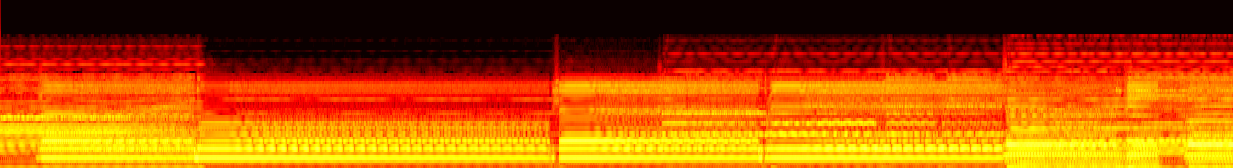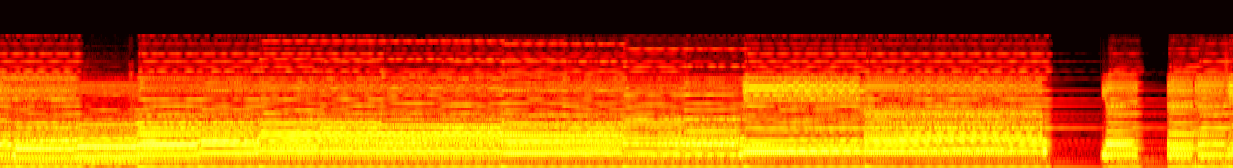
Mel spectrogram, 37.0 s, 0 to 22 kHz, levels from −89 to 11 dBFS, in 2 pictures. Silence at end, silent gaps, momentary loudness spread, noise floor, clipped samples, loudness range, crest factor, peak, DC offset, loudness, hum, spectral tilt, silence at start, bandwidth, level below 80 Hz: 0 s; none; 5 LU; -44 dBFS; under 0.1%; 3 LU; 12 dB; 0 dBFS; 3%; -12 LUFS; none; -6 dB/octave; 0 s; 10.5 kHz; -44 dBFS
